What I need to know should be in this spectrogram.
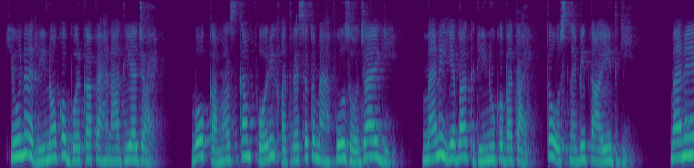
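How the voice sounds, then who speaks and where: A woman narrating a suspense novel as an audiobook, in steady, measured storytelling. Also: on the high side. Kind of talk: novel reading.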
